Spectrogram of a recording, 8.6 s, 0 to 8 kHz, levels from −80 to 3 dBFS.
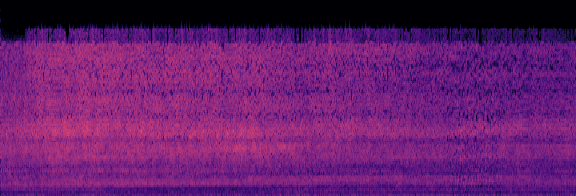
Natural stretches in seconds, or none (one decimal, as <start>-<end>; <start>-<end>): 6.7-7.5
